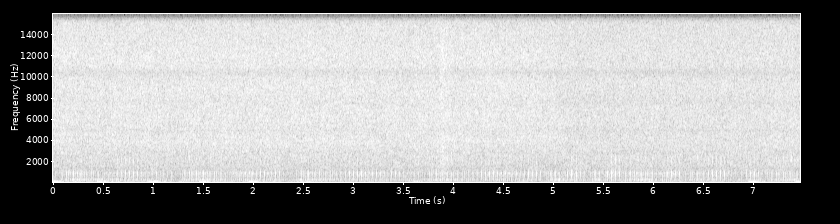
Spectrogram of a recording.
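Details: Purring Ragdoll kitten Aki, three months old, kneading before sleep; a deep, steady purr with regular pulses about twice a second, continuous and close throughout.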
